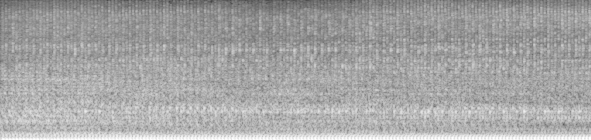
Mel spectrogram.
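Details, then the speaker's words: Farmall Super M tractor just after full engine rebuild, first run, warming up, no oil leaks seen: steady even low thump at slow idle, no misses or knocks; normal idle. "well we're just going to let this run out here for a bit we want to get plenty of heat put in it"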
